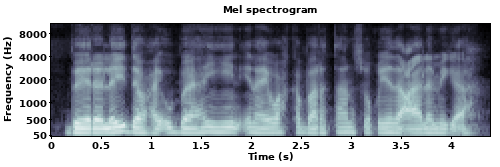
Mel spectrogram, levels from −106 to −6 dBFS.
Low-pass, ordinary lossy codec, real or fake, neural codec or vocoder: none; none; real; none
